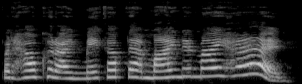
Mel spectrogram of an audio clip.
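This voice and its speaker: A woman reading a children's picture book aloud like a teacher, with expressive, deliberate, sing-song emphasis. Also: sits high. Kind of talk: animated children's storybook read-aloud.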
